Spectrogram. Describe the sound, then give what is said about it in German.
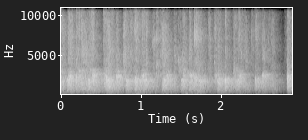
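A live audience applauds steadily, a dense wash of many hands clapping, loud and sustained with slight surges, no voices over it. “Danke dir und ich würde sagen, jetzt hören wir das Publikum aber nochmal.”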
